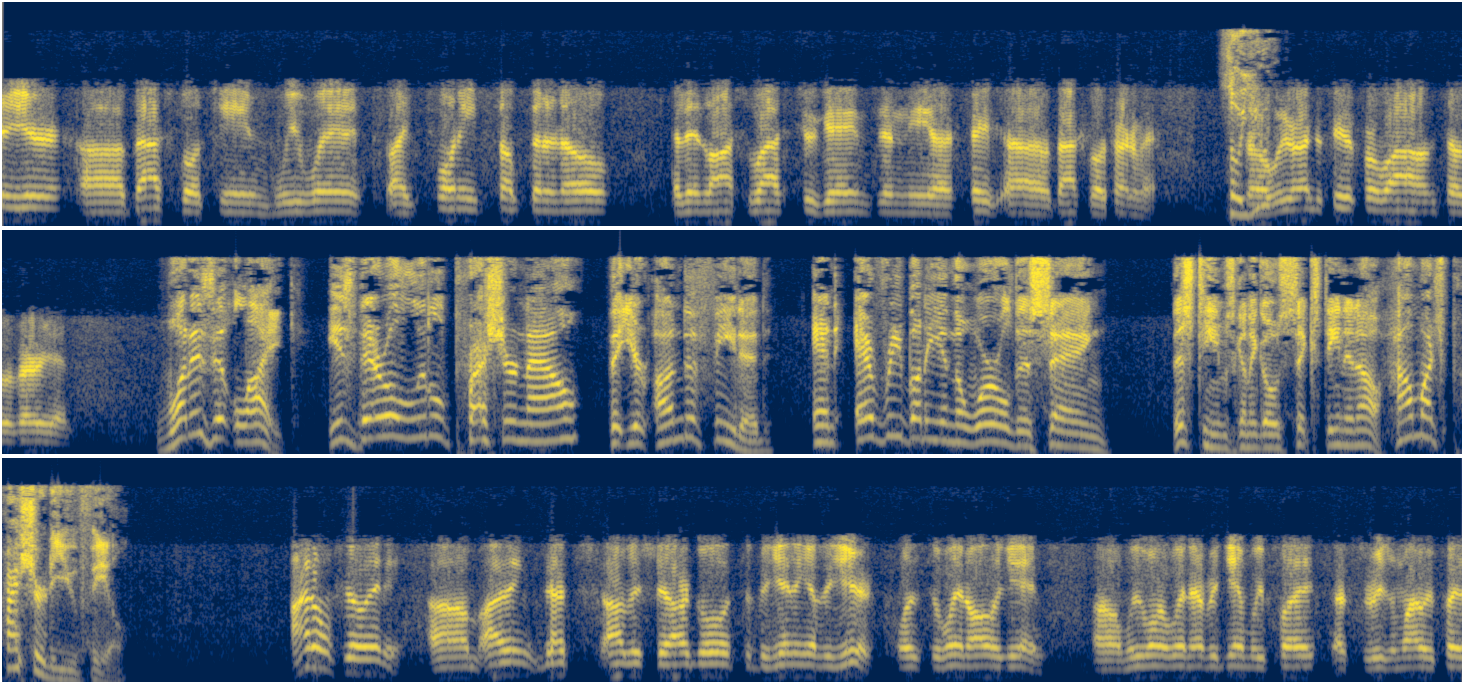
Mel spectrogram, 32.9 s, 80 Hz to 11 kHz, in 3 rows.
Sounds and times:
Speech: 0:00.0 - 0:11.5, 0:12.2 - 0:22.8, 0:24.1 - 0:32.8
Radio: 0:07.1 - 0:10.0, 0:12.2 - 0:19.2, 0:19.8 - 0:22.8.

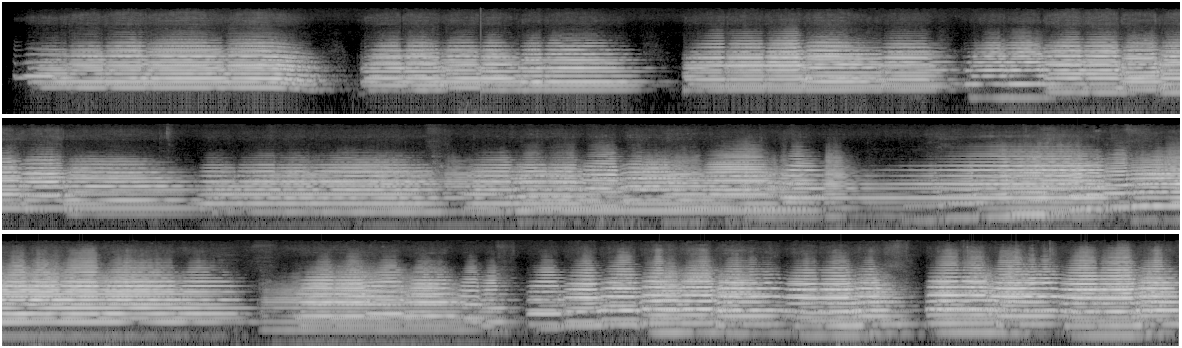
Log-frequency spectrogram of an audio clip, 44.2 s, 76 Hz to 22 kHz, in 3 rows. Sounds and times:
French horn: 0:00.0 - 0:44.1
Trumpet: 0:00.0 - 0:44.1
Trombone: 0:00.1 - 0:44.1.

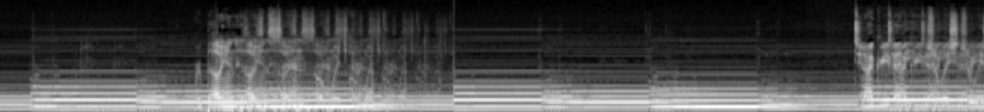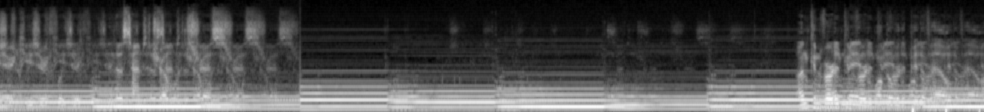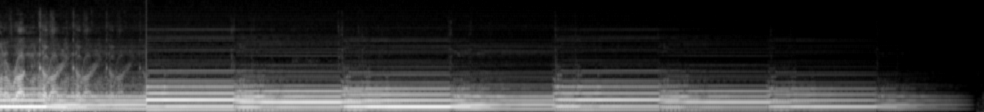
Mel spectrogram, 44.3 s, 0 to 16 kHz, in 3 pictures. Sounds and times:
Music: 0:00.0 - 0:44.2
Speech: 0:03.0 - 0:06.6, 0:12.8 - 0:19.3, 0:23.8 - 0:25.6, 0:26.7 - 0:31.7.

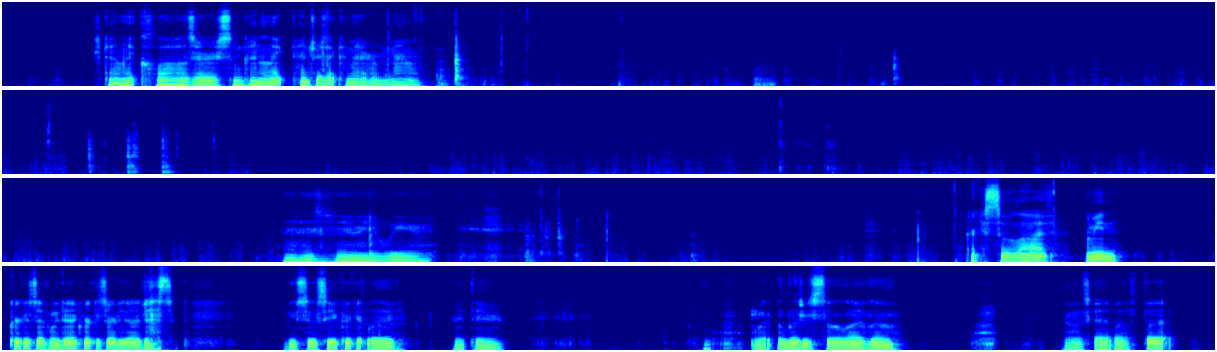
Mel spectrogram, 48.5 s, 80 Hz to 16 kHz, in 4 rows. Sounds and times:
Silence: 0:00.0 - 0:48.5.

